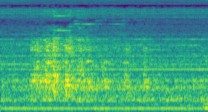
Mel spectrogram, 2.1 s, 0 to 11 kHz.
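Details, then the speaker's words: MTH Propane Turbine (20-2261-1, Proto 2.0, 2001) locomotive on track with smoke units on, after replacing the noisy rear smoke fan motor; low steady hum with soft airy rush, no rattle or whine, quiet compared with before. "look at the difference in sound there we go problem has been solved turn the Smoke on the sound it's not like it was before"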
